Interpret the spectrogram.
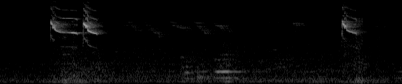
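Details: Pleci Bustomi white-eye in full song, a recording to coax other birds to sing. A pair of piercing downslurred chirps, a soft murmur of lower twitters, then one more high falling note.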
